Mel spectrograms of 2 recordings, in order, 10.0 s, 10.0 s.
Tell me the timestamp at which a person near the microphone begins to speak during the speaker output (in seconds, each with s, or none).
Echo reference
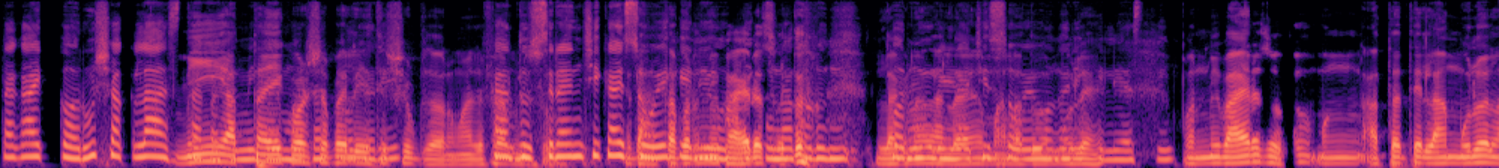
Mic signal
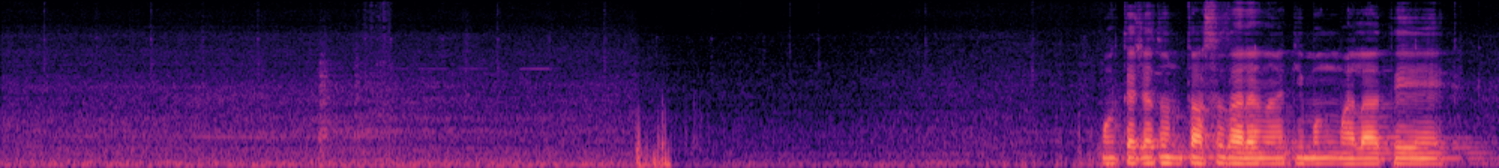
7.3 s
